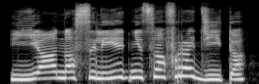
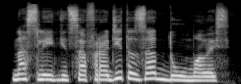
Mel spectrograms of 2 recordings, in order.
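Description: First: High, prim voice of a spoilt heiress; haughty little girl. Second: Said in the usual way. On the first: A narrator's reading. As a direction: play a bossy little princess. Heiress child voice.

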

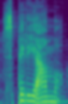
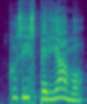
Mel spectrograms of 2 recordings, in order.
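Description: First: Pensive. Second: Put-on high, hopeful girlish voice; hopeful young girl. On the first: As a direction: let the word sink, pensive. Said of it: "diventato pensoso". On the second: Blonde girl to her sweetheart, hopeful and high. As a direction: say it like a prayer, pitched high. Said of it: "mormorò la biondina congiungendo le mani". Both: A narrator's reading.

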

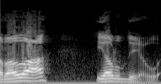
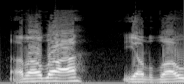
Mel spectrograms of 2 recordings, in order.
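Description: First: رضع يرضع as rada'a, yardi'u; kasra in the present. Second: رضع يرضع as rada'a, yarda'u; fatha in both verbs. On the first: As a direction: say يرضع with an "i" on the Dad after an "a" in رضع. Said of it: "لم يسمع الفتح فيهما معًا". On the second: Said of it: "بالفتح فيهما". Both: Shown as a demonstration.

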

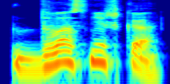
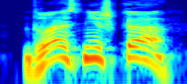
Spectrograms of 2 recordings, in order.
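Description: First: Said in the usual way. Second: Higher-pitched call across the bar; mild shout. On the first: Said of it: "сказала Бриджит". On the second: A narrator's reading. Julian calls an order to the barman, mild shout. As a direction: call the order out brightly, without full force. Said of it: "крикнул Джулиан бармену".

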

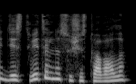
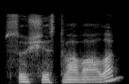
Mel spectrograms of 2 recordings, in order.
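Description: First: "действительно существовала" as a higher-pitched statement; factual statement. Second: "Существовала" low, then sharply rising at the end; echo question. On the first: Mia reporting on the law firm, "существовала" stated as fact. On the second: Snijder questioning the past tense, "Существовала" as rising question. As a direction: query the word "Существовала" with a steep final rise. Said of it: "спросил Снейдер". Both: A narrator's reading.

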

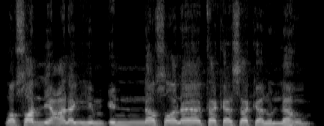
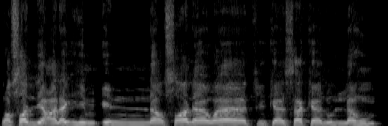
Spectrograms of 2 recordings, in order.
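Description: First: Said in the usual way. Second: صلواتك read with a waw after the lam, selawatika; plural reading. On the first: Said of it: "وكسر التاء على الجمع هكذا". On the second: Shown as a demonstration. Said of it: "قرأ الدوري بواو بعد اللام وكسر التاء على الجمع هكذا".

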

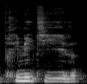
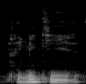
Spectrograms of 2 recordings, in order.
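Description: First: "primitives" offered firmly, slightly raised; emphatic suggestion. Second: "Primitives" repeated softly, pitch dropped; subdued echo. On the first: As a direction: propose "primitives" as the better word, lifted. King gropes for the word. (« primitives » lancé avec assurance, un peu plus haut) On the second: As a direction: echo "Primitives" quietly, as if weighing it. Same word echoed doubtfully, lower. (« Primitives » répété tout bas) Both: A narrator's reading.

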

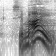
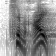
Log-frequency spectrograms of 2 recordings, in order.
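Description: First: Said in the usual way. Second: Semmai gasped out, louder; Semmai, shocked and breathless; breathless exclamation. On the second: A narrator's reading. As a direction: blurt Semmai out in surprise. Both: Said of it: "esclamò Molly senza fiato".

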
